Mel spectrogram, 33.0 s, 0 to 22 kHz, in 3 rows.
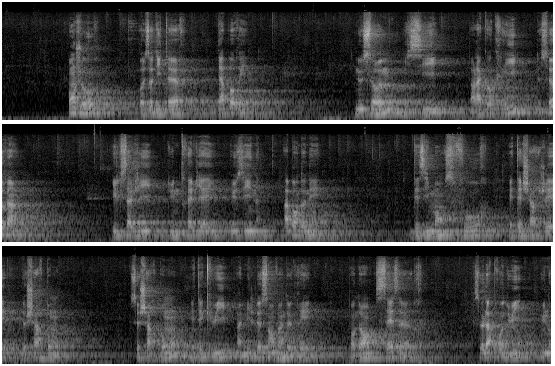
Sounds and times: I'm explaining 0:01.3 - 0:02.1
I'm explaining 0:02.7 - 0:05.2
I'm explaining 0:07.0 - 0:11.7
I'm explaining 0:13.2 - 0:17.6
I'm explaining 0:19.2 - 0:23.5
I'm explaining 0:24.6 - 0:30.6
I'm explaining 0:31.5 - 0:33.0

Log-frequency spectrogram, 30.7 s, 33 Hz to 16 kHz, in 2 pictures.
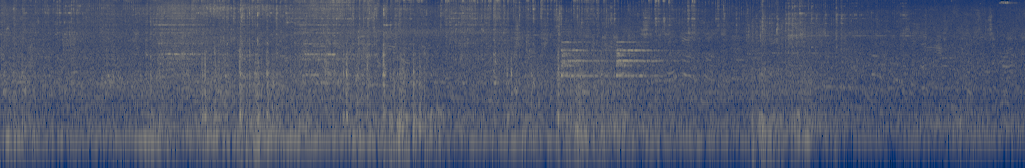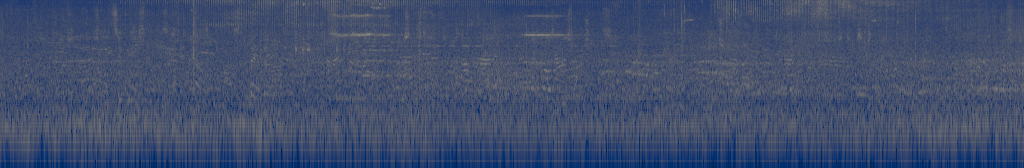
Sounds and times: Trams 0:00.0 - 0:30.7
bikers 0:00.0 - 0:30.7
skaters 0:00.0 - 0:30.7

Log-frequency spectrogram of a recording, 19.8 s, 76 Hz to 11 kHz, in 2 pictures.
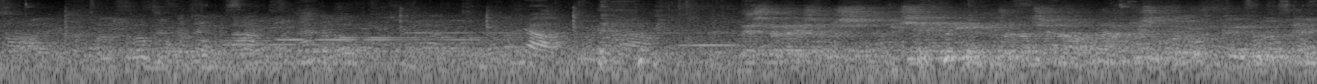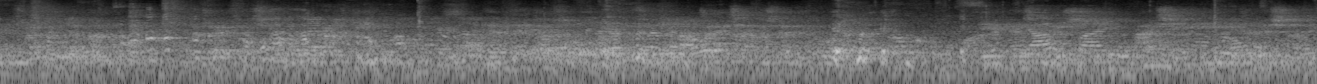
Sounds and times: international train to Düsseldorf is announced 0:00.0 - 0:19.7
the train arrives 0:00.1 - 0:10.7

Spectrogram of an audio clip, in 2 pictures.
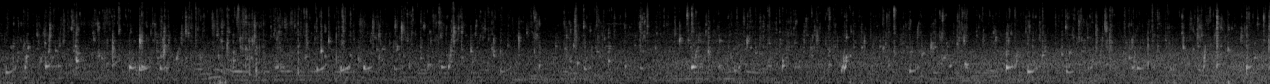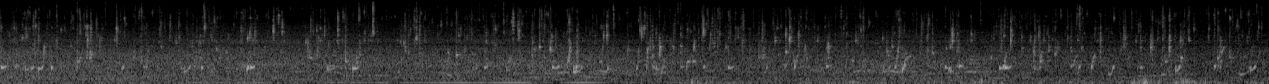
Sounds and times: rain collected in the hole 0:00.0 - 0:25.3

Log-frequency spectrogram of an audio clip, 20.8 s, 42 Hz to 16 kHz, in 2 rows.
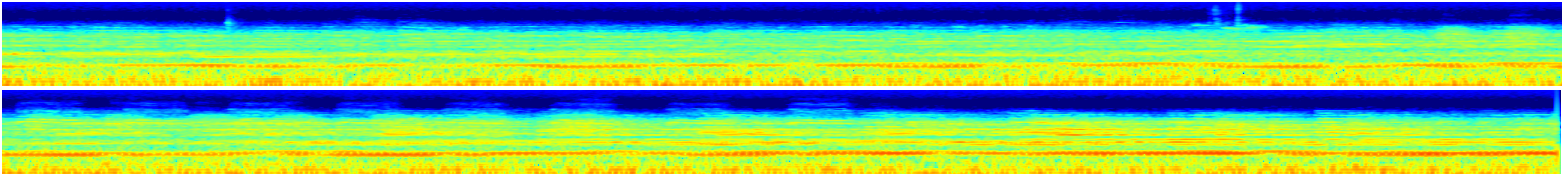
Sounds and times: Church bells 0:00.0 - 0:20.7

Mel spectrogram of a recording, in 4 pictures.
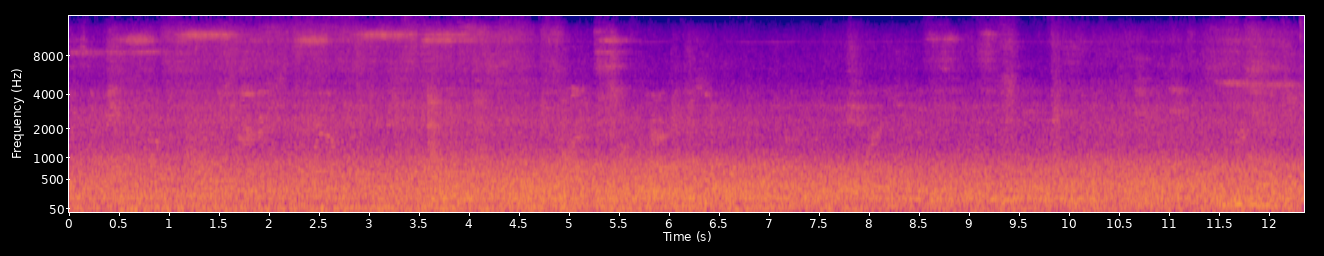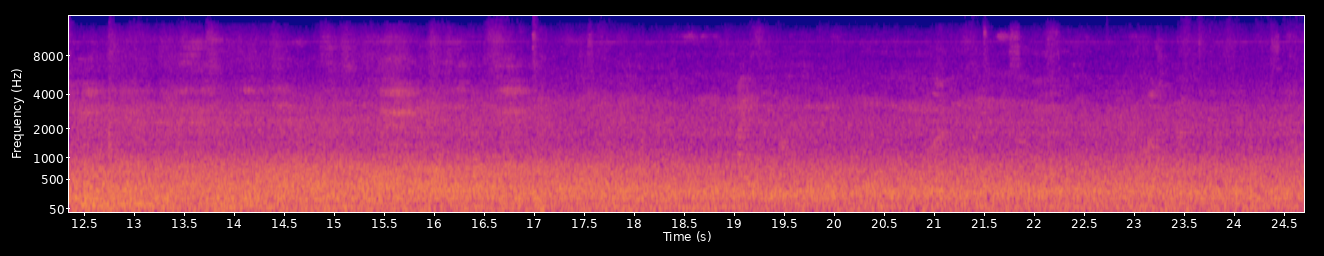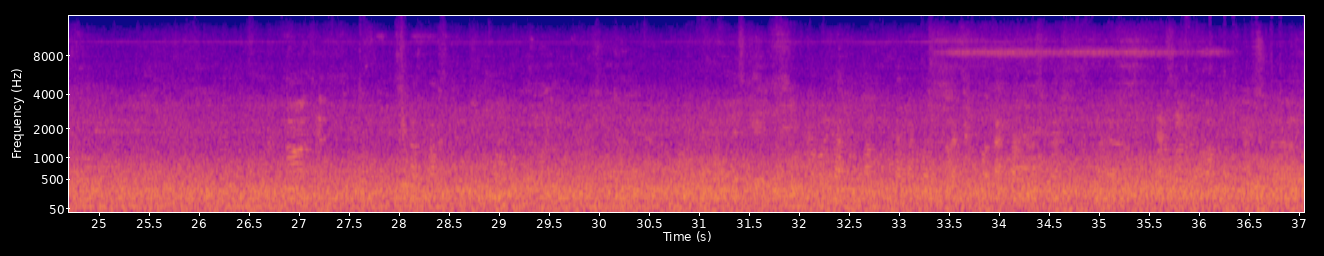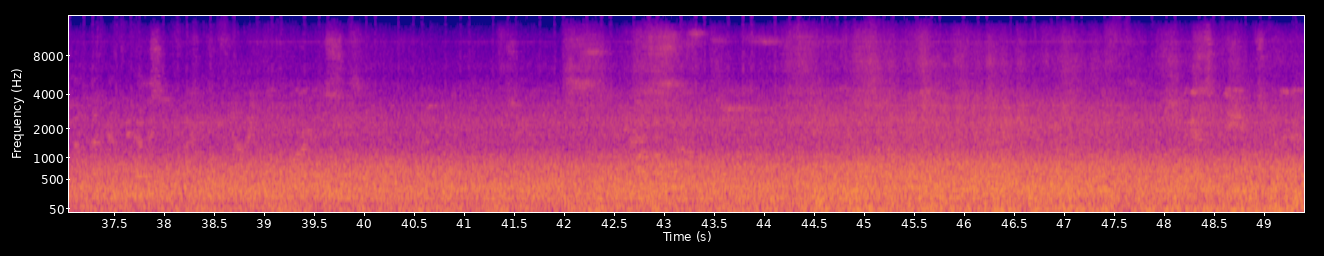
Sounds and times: passengers 0:00.0 - 0:18.0
metro train trip 0:00.0 - 0:49.4
passengers 0:18.9 - 0:49.4

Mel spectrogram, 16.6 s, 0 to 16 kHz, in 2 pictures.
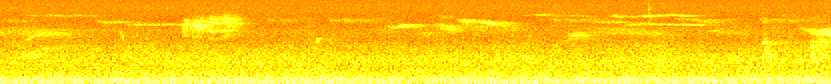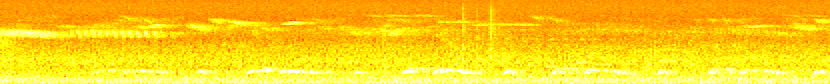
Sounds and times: Birds flick through the shrubbery 0:11.9 - 0:14.3

